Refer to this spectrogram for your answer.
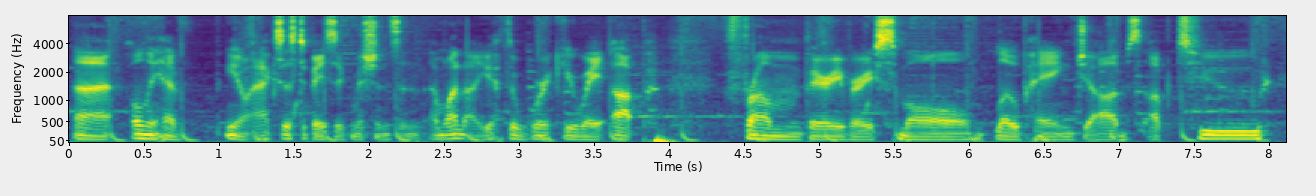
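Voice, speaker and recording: Music plays in the background as a man talks at a moderate pace. His very deep, low voice keeps a fairly even intonation. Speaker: gaming video creator. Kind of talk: gameplay commentary. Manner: calm.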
